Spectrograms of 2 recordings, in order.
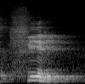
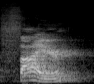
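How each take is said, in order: First: The vowel is said like 'ee'. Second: The vowel is said like 'eye'. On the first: The speaker calls it right. "the I makes an E sound" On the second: The speaker calls it wrong. "it's not fire, although it looks like fire"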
